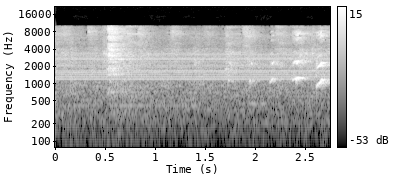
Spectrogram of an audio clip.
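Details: Young English Bulldog puppies giving brief high whimpers and squeaky yips, one or two early and then three sharp rising squeals near the end, with a faint background hum.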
